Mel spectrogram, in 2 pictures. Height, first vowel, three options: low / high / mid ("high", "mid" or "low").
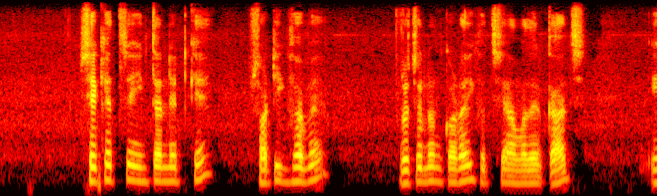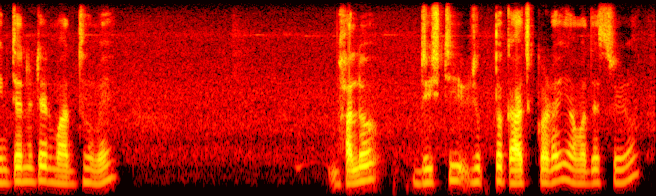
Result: mid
